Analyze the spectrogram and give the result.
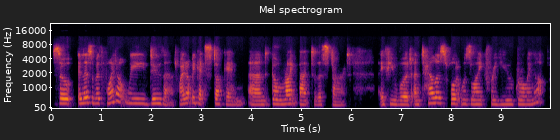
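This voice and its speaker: A woman's voice: medium pitch, fairly even intonation, measured pace, mellow, muffled recording. A woman hosting a podcast, delivering scripted introductions and interviewing her guest. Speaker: podcast host and coach.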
